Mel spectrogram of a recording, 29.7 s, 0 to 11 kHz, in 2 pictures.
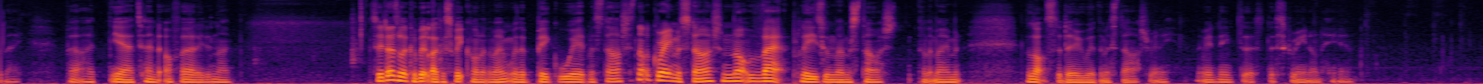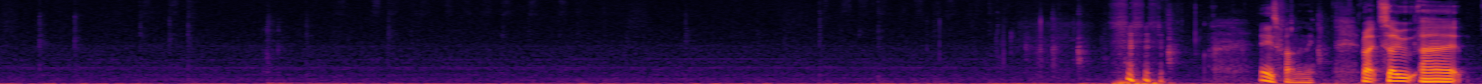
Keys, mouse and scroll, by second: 0.3-1.5 middle drag, 1.5 click, 2.2-8.8 middle drag, 8.8 f, 10.0-14.9 drag, 15.2 click, 17.1 f, 17.7-21.4 drag, 21.5 click, 22.6-24.8 drag, 24.8-29.6 ctrl+middle drag.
